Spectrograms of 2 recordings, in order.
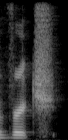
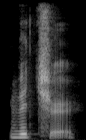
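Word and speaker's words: Viture: It's called Vitcher. Oh, Vitcher. Somehow that made it easier for me to pronounce. Thank you. Vitcher. I've been calling it Virtue all this time.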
